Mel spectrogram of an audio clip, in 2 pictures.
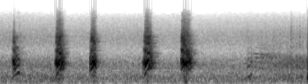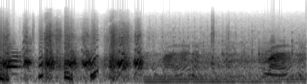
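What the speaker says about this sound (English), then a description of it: "The only company he keeps is his beloved dog, Hot Dog." A dog barks sharply, voicing characters in the video game Uurnog Uurnlimited: five evenly spaced barks ring out, then a denser run of quick yips and barks, close and clear.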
